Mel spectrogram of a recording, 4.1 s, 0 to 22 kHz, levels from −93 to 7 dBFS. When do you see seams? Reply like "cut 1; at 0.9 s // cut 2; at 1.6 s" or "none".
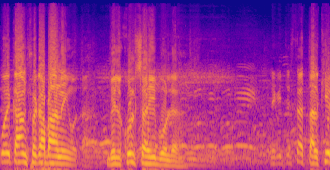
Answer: none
